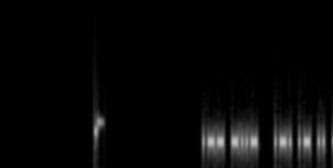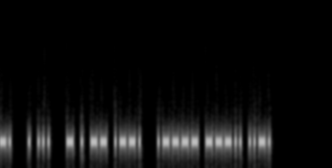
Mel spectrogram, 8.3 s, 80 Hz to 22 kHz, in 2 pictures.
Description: Morse code, heard as a keyed tone, about 40 wpm, 700 Hz. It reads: WX RAIN ES TEMP 18F
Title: K1USN SST QSO Practice 40wpm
